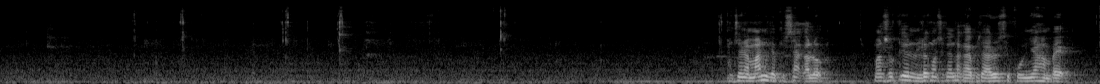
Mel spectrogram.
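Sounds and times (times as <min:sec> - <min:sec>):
steady low hum: 0:00.0 - 0:11.0
person chewing food: 0:00.2 - 0:06.3.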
